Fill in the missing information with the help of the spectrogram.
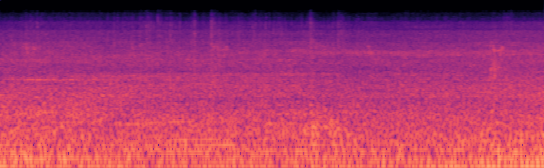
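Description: Steady street traffic noise from passing vehicles, with a continuous low rumble.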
